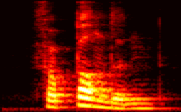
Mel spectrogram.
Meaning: to pawn (to sell something to a pawn shop)
- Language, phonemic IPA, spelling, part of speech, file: Dutch, /vərˈpɑndə(n)/, verpanden, verb, Nl-verpanden.ogg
